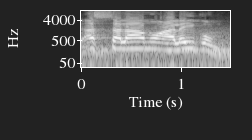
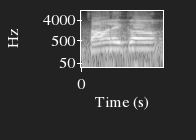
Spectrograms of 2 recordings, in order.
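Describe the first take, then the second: First: The greeting is said fully with every syllable. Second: The greeting is said quickly with sounds dropped. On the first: It is said properly and with care. The speaker calls it right. "अस्सलामु अलैकुम ये अंदाज हो" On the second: It is said carelessly in a hurry. The speaker calls it wrong. "सलाम अलैकुम ये अंदाज नहीं होना चाहिए"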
